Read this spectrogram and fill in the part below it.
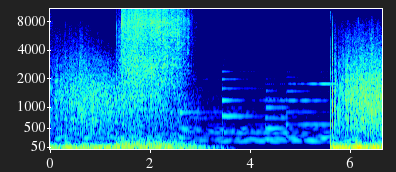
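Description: In a video game convoy battle, shells explode as a loud crashing burst that shatters and rolls off over a few seconds. Quieter sustained tones follow, and then another heavy blast hits abruptly at the end.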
